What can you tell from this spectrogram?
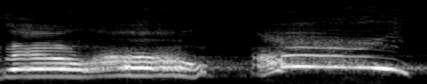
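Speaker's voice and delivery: full-throated high shouts; hollering Al. Retold or imitated. Husband shouting for the weatherman for his wife. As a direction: yell his name over the crowd, pitch climbing. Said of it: "So I said".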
